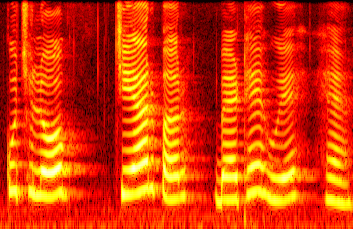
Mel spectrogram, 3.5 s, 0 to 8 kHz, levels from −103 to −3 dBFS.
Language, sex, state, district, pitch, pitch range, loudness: Hindi, female, Madhya Pradesh, Umaria, 305 Hz, 275-335 Hz, -17 LUFS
